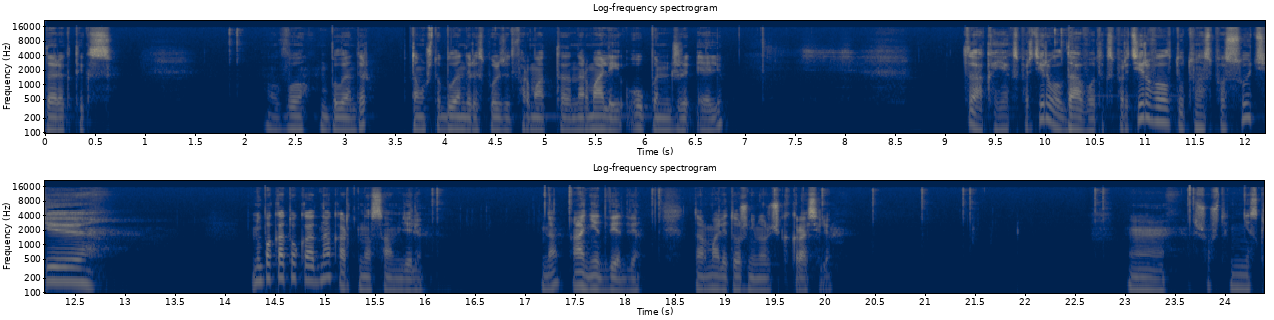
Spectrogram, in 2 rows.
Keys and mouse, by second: 21.1-22.0 drag.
